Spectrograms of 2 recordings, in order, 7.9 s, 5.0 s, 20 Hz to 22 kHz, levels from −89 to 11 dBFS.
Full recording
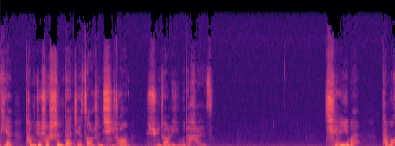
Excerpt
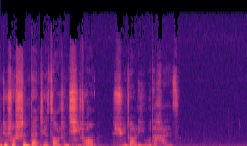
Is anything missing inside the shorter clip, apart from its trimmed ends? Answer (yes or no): no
